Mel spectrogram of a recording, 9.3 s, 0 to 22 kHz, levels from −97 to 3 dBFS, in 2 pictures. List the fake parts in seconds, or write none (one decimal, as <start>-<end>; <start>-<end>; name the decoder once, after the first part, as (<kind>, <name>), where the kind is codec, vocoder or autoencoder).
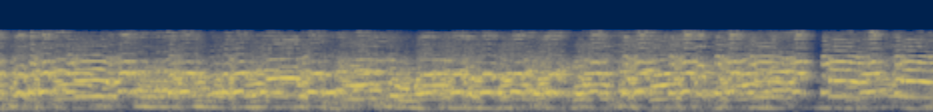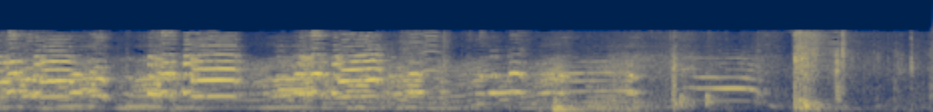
0.0-0.8 (vocoder, BigVGAN v2); 1.5-5.7; 8.9-9.3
